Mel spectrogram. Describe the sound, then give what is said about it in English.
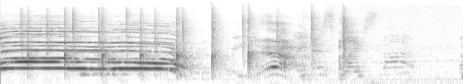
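A small group of neighbors in adjacent row houses cheers with a sustained, high-pitched shout while hands clap in quick, uneven bursts; the cheering then breaks into scattered whoops and voices as the clapping trails off. “Can everyone cheer?”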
